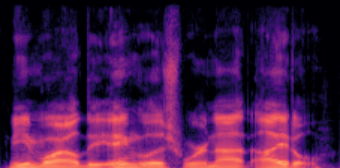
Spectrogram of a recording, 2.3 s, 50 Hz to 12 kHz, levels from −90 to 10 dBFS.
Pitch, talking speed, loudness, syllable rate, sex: 130 Hz, 160 wpm, -15 LUFS, 5.3 syllables/s, male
